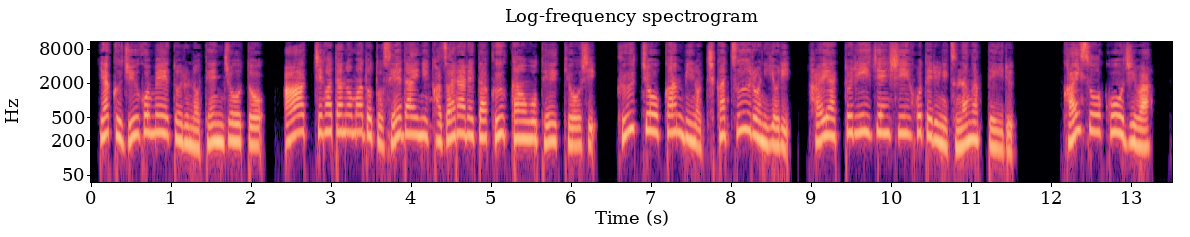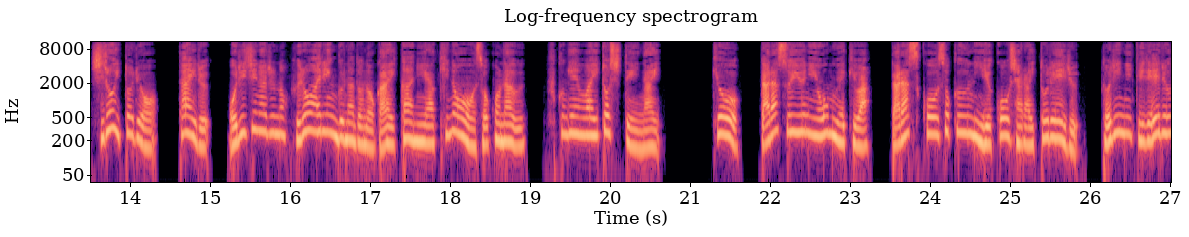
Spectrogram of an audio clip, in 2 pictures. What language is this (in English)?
Japanese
